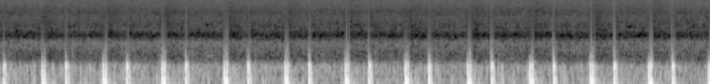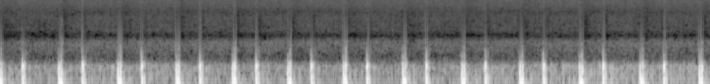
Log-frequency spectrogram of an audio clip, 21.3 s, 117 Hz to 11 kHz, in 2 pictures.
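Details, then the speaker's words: Normal heart sounds audio played in a heart sounds lecture: steady paired lub-dub at about 67 beats a minute with clear S1 and S2; normal heartbeat. "So that is basically a normal heartbeat that I've shown to you. That I've shown you a normal heartbeat, right?"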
